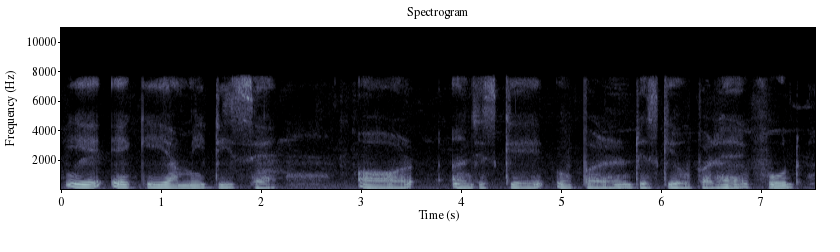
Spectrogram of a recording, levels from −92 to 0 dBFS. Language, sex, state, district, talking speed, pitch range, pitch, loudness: Hindi, female, Uttar Pradesh, Ghazipur, 110 wpm, 150-175 Hz, 165 Hz, -40 LUFS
